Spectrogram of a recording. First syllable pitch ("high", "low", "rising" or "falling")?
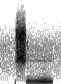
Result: low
